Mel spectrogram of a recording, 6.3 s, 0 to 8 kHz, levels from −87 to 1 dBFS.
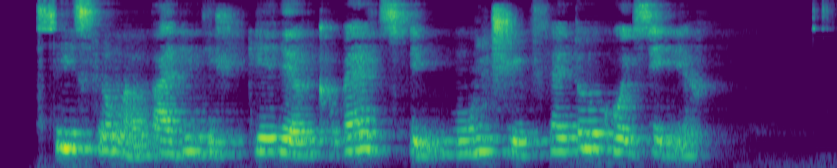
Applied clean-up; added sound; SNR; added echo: neural mask model DeepFilterNet 3.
